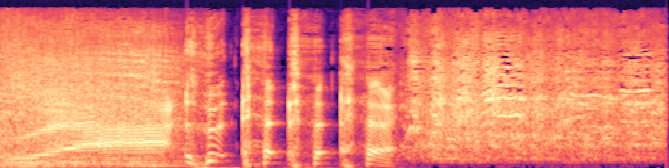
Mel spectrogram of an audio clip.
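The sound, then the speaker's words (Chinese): A voice imitates Godzilla coughing: a long, deep, rumbling growl followed by a quick series of about five sharp, harsh coughs, then a rough, breathy rasp trailing off. “哎，不过哥斯拉咳嗽过吗？怎么咳？是不是这样？”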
